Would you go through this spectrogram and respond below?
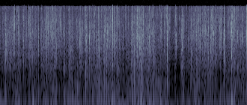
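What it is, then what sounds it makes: Crinkling plastic sheet. A thin, clear, textured plastic packaging sheet, folded and held in both hands, is crinkled and squeezed by fingertips as it moves from one side of the microphone to the other. It gives a continuous, bright, dense crackle with many quick crinkles and little low end, briefly thinning near the three-second mark.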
